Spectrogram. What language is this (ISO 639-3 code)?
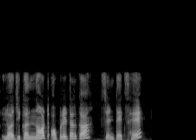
hin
